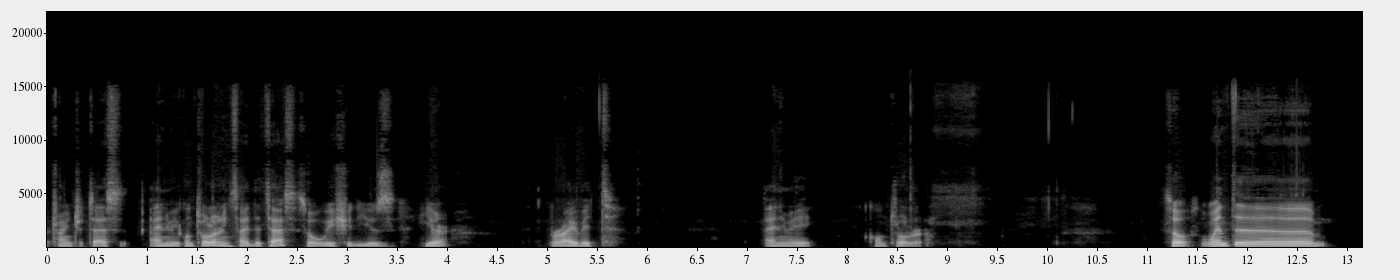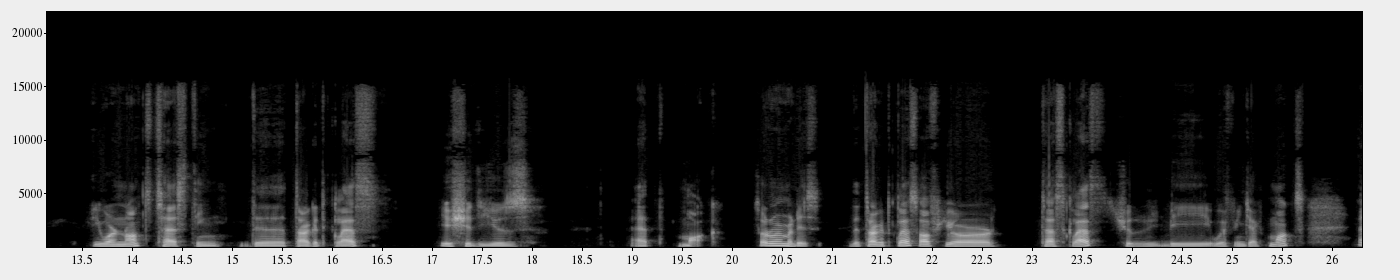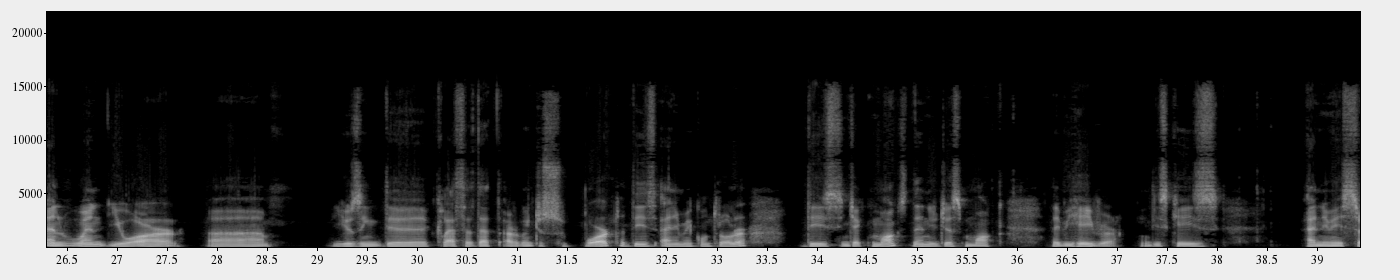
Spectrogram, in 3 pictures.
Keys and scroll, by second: 8.6 Return, 19.2 Return.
